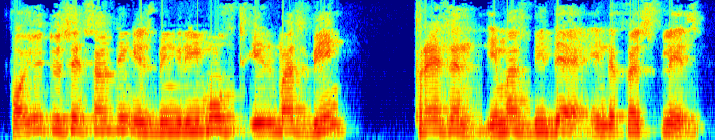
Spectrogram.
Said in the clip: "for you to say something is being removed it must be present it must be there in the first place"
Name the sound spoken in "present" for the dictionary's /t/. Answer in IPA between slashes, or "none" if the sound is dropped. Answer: /t/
